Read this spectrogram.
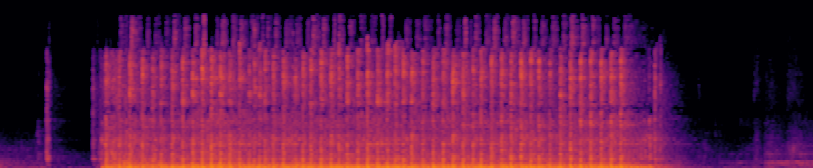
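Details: Echo SRM string trimmer with HiPA replacement carb kit, restarted on first pull after swapping the off-brand Savior spark plug for a new NGK: fast, crisp two-stroke buzz holding steady about four seconds without stumbling; runs cleanly.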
